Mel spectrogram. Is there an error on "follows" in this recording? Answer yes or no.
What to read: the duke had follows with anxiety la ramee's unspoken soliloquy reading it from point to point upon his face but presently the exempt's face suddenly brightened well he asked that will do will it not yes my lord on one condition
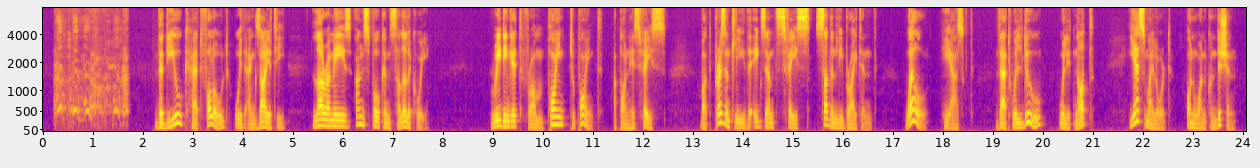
yes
